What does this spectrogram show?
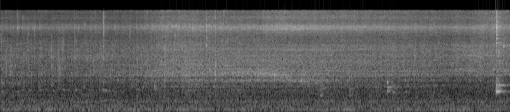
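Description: Stir-fry sizzling in a hot wok as liquid is poured in from a metal bowl: a steady hiss that swells about three seconds in. A sharp clink near the end.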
